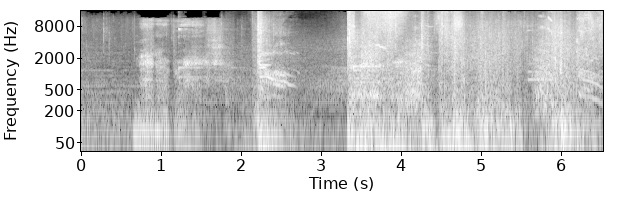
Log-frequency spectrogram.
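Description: Film fight sound effects: heavy booms, slams and crashes that hit suddenly about a second in, around two seconds in and again just past three seconds, as a gas grenade blasts and a body smashes through a wall, with short grunts among them.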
